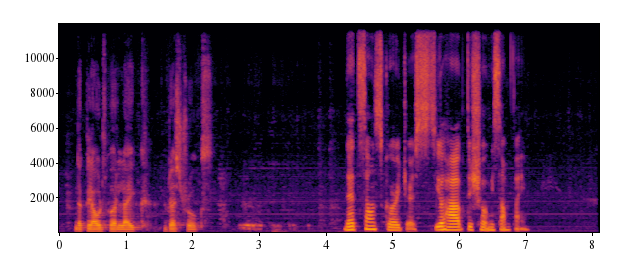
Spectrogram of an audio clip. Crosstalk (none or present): none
